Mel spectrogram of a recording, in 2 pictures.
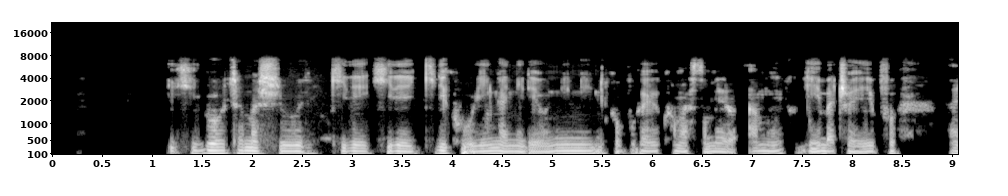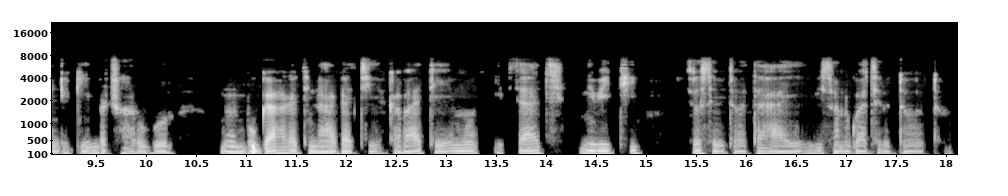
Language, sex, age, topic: Rundi, male, 25-35, education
